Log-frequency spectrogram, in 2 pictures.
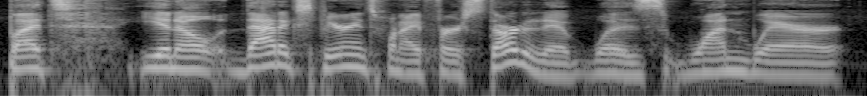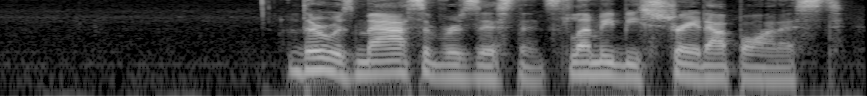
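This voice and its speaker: A man's voice: medium pitch, measured pace, sharp tone, no echo. A man hosting a podcast, telling personal stories in a casual, conversational way and acting out quoted dialogue. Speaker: podcast host.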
